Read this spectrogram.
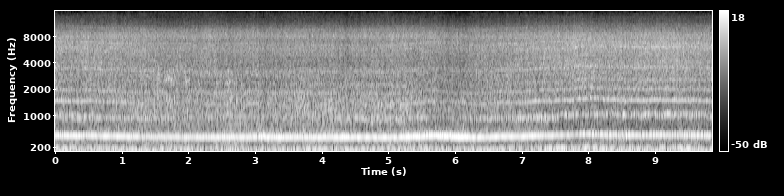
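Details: FR7 quad in flight after tuning with D-min off (D-min had caused raspy, carbon-like resonating motor noise), RPM filter on at 1.5, master slider 1.4, dynamic idle 15: smooth, steady motor tone rising and falling gently with throttle, no raspy edge; motors healthy.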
